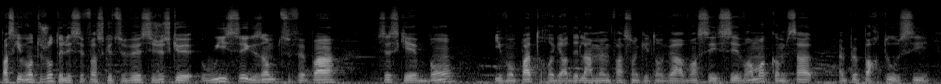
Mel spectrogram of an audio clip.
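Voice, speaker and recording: A man's voice: low voice, fast, a bit bright. A young man with a Quebec French accent, a podcast guest earnestly repeating his point and mixing English into his French. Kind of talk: casual chat.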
